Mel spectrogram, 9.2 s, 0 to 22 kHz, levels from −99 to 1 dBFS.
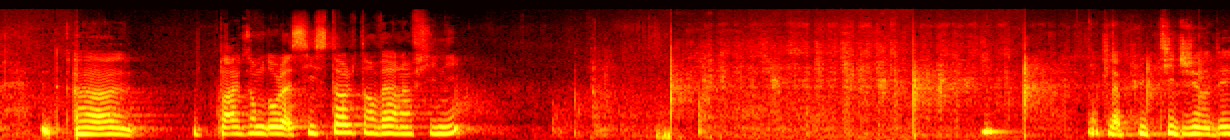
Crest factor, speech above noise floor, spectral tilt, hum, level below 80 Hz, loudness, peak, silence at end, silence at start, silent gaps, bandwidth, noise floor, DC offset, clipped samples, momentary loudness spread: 22 dB; 33 dB; -5.5 dB/octave; none; -54 dBFS; -24 LUFS; -4 dBFS; 0 s; 0 s; none; 15.5 kHz; -55 dBFS; under 0.1%; under 0.1%; 17 LU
